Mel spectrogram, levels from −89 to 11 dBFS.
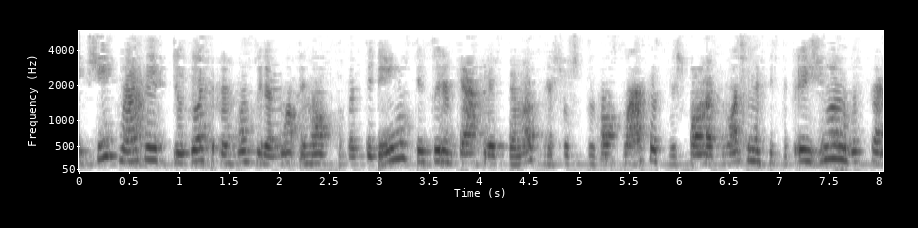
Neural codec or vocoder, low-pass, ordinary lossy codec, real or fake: codec, 44.1 kHz, 1.7 kbps, Pupu-Codec; 5.4 kHz; MP3, 24 kbps; fake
